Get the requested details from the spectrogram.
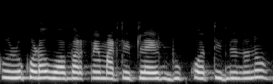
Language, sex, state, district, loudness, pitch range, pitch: Kannada, female, Karnataka, Chamarajanagar, -14 LUFS, 275-300 Hz, 280 Hz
